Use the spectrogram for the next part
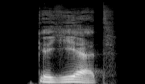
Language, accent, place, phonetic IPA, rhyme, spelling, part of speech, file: German, Germany, Berlin, [ɡəˈjɛːɐ̯t], -ɛːɐ̯t, gejährt, verb, De-gejährt.ogg
- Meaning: past participle of jähren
